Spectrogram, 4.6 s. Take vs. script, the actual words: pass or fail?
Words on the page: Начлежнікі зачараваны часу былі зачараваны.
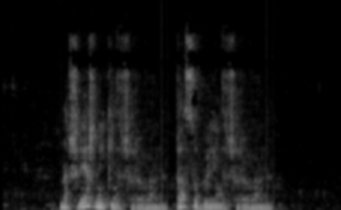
pass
